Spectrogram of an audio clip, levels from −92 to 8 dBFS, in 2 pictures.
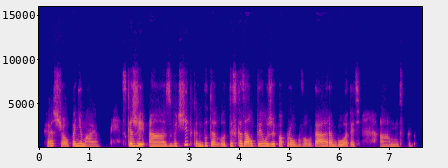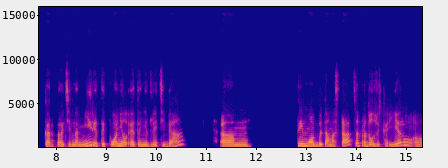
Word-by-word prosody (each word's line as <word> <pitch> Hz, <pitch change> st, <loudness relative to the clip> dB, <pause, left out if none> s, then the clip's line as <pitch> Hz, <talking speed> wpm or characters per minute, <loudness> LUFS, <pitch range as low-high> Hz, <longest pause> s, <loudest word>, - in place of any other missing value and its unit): Хорошо, 235 Hz, -6 st, -2 dB
понимаю. 195 Hz, -5 st, -1 dB, 0.4 s
Скажи, 255 Hz, -4 st, +4 dB
а 230 Hz, 0 st, +1 dB
звучит 255 Hz, -, -2 dB
как 235 Hz, -5 st, 0 dB
будто 250 Hz, -3 st, 0 dB
Вот 225 Hz, -1 st, -4 dB
ты 275 Hz, -, +1 dB
сказал, 260 Hz, -2 st, +2 dB
ты 250 Hz, 0 st, -1 dB
уже 240 Hz, -2 st, +2 dB
попробовал, 225 Hz, -6 st, -3 dB
да, 235 Hz, +6 st, +2 dB
работать, 195 Hz, 0 st, -2 dB, 0.4 s
ам, 190 Hz, 0 st, -7 dB
в -, -, -21 dB
к -, -, -19 dB, 0.3 s
корпоративном 215 Hz, -1 st, 0 dB
мире, 265 Hz, +8 st, +2 dB
ты 235 Hz, -1 st, 0 dB
понял: 235 Hz, +1 st, +2 dB
это 215 Hz, 0 st, -1 dB
не 210 Hz, 0 st, +1 dB
для 195 Hz, -1 st, -3 dB
тебя, 195 Hz, -, -3 dB, 0.8 s
эм. 210 Hz, 0 st, +1 dB, 0.9 s
Ты 255 Hz, -1 st, +4 dB
мог 235 Hz, -3 st, +5 dB
бы 220 Hz, +1 st, +4 dB
там 205 Hz, -2 st, 0 dB
остаться, 285 Hz, -, 0 dB
продолжить 215 Hz, -4 st, -1 dB
карьеру, 270 Hz, +11 st, 0 dB
э, -, -, -6 dB
220 Hz, 135 wpm, -24 LUFS, 205-245 Hz, 0.9 s, мог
